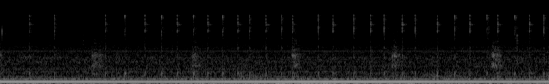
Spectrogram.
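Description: Rapid, light, evenly spaced clicking, several clicks a second, from a computer mouse or keyboard as a document is scrolled, over a steady low electrical hum.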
